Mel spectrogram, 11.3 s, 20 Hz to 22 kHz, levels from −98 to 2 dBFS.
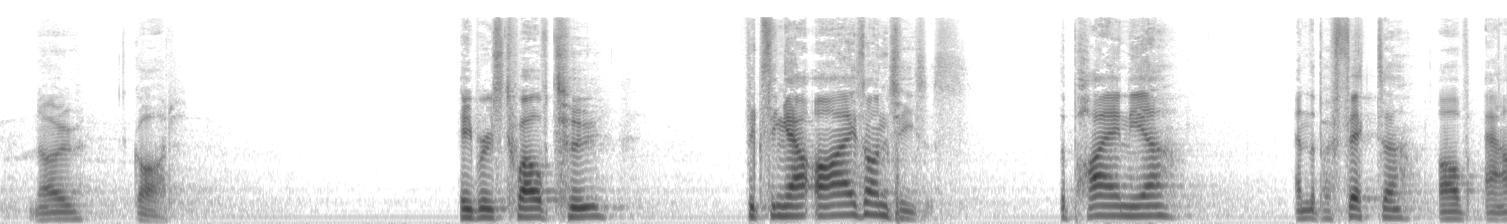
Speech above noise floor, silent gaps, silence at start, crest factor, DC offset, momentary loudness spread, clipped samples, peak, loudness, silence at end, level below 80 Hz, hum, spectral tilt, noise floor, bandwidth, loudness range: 48 dB; none; 0.25 s; 22 dB; under 0.1%; 15 LU; under 0.1%; -12 dBFS; -32 LUFS; 0 s; -80 dBFS; none; -5 dB/octave; -79 dBFS; 16 kHz; 9 LU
